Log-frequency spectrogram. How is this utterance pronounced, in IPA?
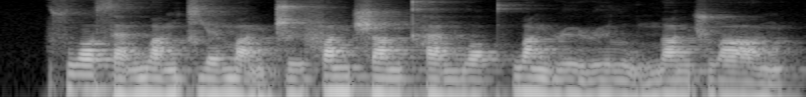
swɔ˥sa˧˥nwɑ˧˥ŋ t͡ɕjɛ˧˥mɑ̰˨˩ŋʈ͡ʂɻ̩˧˥fɑ˥ŋ ʂɑ˥ŋkʰä˥ n̪wɔ˧˥kʰwɑ˥˧ŋ ɻɻ̩˥˩ɻɻ̩˥lṵ˨˩ n̪ɑ˥ŋʂwɑ˥˩ŋ

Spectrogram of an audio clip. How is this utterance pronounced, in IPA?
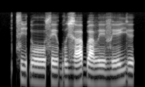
t͡si˨ ɗoː˨ se˨ɡʷi˨ ɣa˨˦ba˨βe˨ veː˨˦jɪ˦

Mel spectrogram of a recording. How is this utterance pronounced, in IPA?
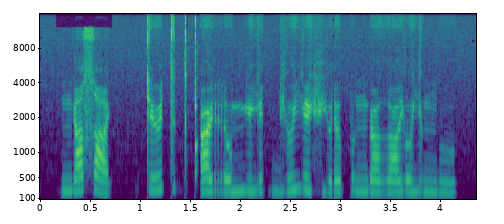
ŋesˤe | tøtət qʼøro mʲəjet bʲojefʲo ɾəpə ŋøðˤøjojə ŋu

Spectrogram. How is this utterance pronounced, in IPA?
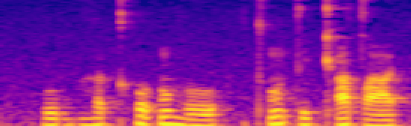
u˨bʱɐ˧˥ kʰo˥ʔõ˥ɦo˨ | tʼõ˧˥˧ti˩˥ kʼi˥˨tˤe˨

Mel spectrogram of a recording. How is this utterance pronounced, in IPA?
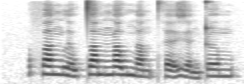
fa˧ŋ lə˨˩w t̪a˧mŋa˧wna˨˩n t̪ʰɛ˨˩˦ɣɛ˨˩˨ŋ ʈə˧m

